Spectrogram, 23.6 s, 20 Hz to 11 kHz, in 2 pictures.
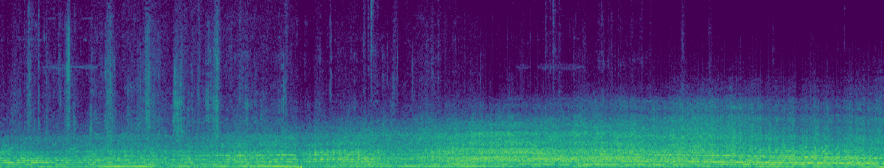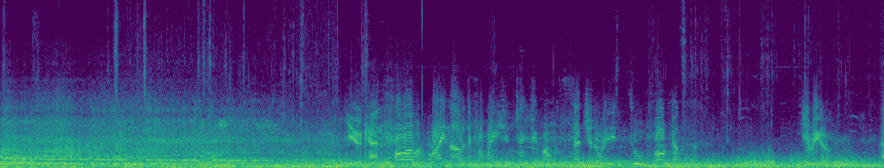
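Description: Swiss PC-7 team propeller planes fly a formation display at an air show, their engine drone rising and shifting in pitch as they pass overhead, loud and sustained, fading into a broader roar near the end.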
